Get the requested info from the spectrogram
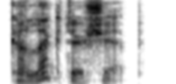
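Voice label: "collectorship", British English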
